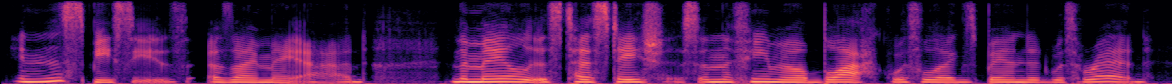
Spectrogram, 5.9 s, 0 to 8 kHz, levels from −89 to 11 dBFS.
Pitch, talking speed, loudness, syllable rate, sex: 220 Hz, 205 wpm, -17 LUFS, 5.0 syllables/s, female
